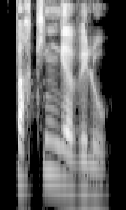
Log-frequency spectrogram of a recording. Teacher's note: la langue ne touche pas le palais comme pour un N. C'est un son nasal qui vient du fond de la gorge.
